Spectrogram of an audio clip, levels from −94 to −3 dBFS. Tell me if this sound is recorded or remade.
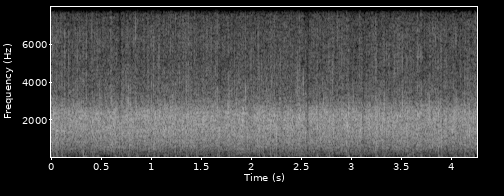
recorded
